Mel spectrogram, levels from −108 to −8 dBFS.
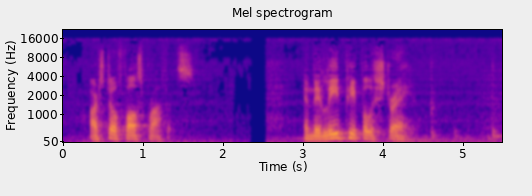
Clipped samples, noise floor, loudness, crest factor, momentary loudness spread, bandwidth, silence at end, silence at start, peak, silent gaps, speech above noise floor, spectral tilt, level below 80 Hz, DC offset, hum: under 0.1%; -73 dBFS; -40 LUFS; 20 dB; 14 LU; 16 kHz; 0 s; 0.35 s; -22 dBFS; 2.35-2.53 s; 35 dB; -5.5 dB/octave; -76 dBFS; under 0.1%; none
